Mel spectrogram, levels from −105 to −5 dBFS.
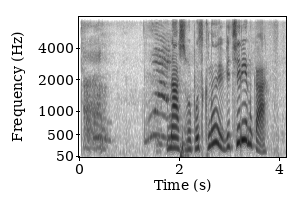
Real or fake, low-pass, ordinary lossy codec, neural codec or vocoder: real; 7.2 kHz; none; none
